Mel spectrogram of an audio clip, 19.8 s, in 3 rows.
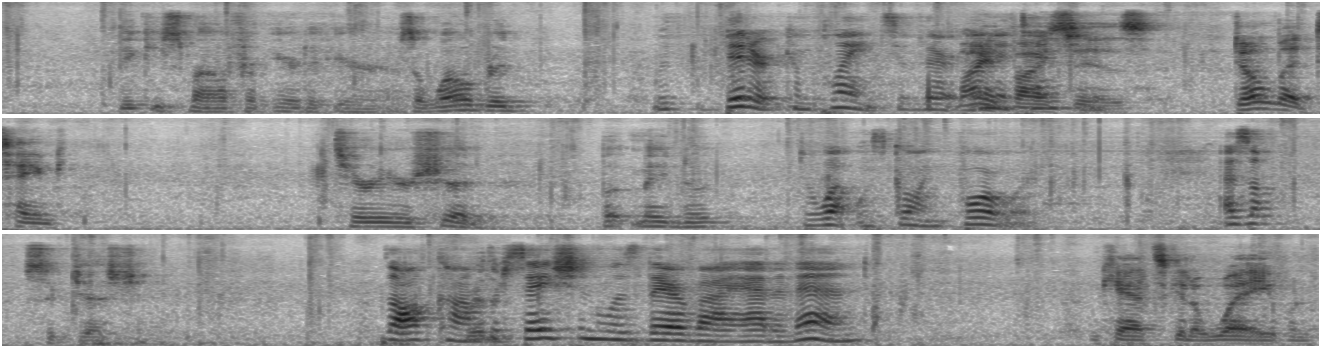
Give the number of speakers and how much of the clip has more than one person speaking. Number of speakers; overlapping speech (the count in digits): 3, about 7%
